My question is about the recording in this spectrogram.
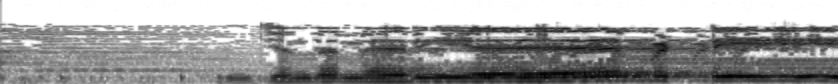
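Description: A man's voice singing a slow line of Sikh kirtan (Gurbani), coming in loudly about a second in and holding long, drawn-out notes.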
